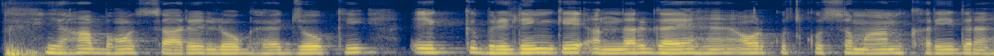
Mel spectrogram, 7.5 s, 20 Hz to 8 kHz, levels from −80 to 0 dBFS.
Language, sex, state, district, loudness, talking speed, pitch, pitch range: Hindi, male, Chhattisgarh, Raipur, -16 LUFS, 150 wpm, 145 Hz, 140-155 Hz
